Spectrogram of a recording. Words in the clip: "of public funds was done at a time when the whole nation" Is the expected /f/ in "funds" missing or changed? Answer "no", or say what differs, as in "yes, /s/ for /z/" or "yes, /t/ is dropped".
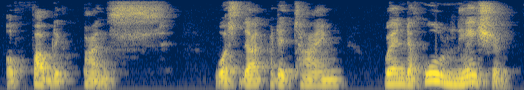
yes, /p/ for /f/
